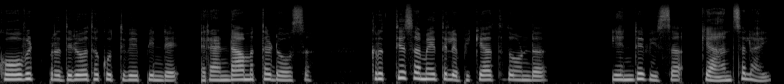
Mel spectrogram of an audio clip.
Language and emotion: Malayalam, sad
